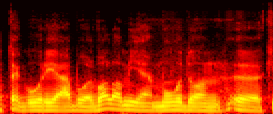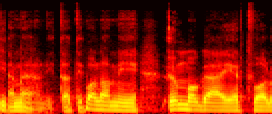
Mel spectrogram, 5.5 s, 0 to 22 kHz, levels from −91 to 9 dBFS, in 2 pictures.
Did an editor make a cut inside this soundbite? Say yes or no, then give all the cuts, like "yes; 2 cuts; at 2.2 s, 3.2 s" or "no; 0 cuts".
yes; 2 cuts; at 2.8 s, 3.6 s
